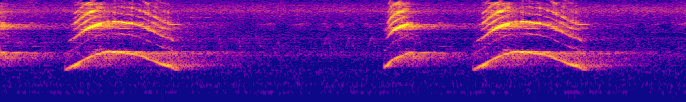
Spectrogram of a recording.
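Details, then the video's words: Cockatiel giving the fiu-fiu wolf whistle in a small room, three clean whistled phrases: a short rising flick, then a longer arched note that climbs and falls, repeated twice with a pause between. "ASSOBIO DE CALOPSITA - Hino nacional/ fiu-fiu/ star wars"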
